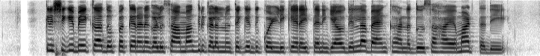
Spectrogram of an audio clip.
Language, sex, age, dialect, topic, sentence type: Kannada, female, 31-35, Coastal/Dakshin, agriculture, question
